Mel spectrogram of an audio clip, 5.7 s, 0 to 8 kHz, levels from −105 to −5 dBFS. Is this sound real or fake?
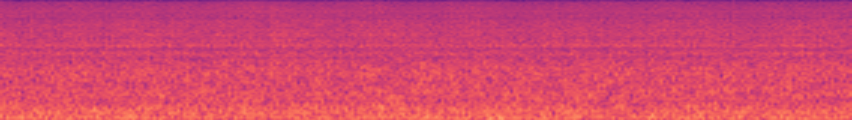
fake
